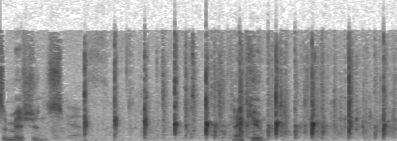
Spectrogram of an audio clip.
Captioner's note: applause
